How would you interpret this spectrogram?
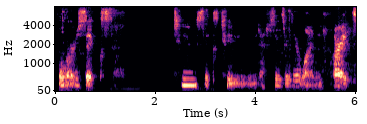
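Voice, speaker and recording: A woman's voice: fairly high pitch, little pitch movement, slow, gravelly, warm tone. A woman chairing a committee conference call, running procedural discussion and votes. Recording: muffled, distant conference call audio.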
